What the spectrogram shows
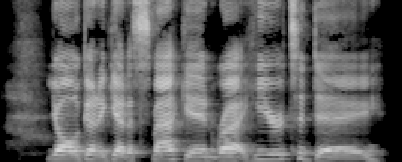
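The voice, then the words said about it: Bad imitation of 90s rap. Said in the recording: “doing a bad imitation of a 90s rap”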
